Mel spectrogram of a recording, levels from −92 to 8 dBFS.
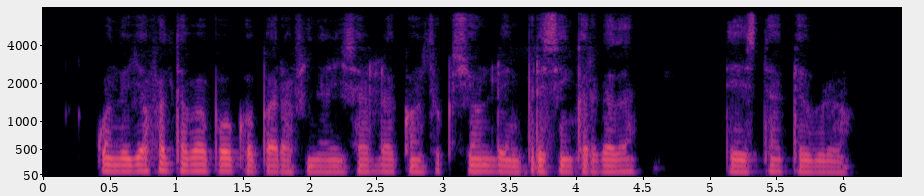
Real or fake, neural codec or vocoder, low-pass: real; none; 7.2 kHz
